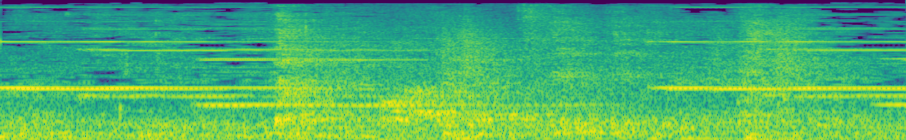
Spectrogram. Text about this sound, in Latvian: Paldies, lūdzu zvanu.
